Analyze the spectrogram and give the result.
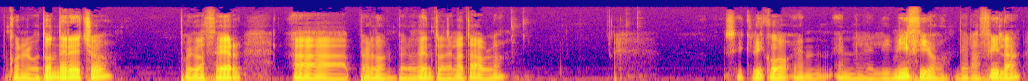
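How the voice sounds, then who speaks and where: A man walks through a software tutorial at a computer, thinking aloud and filling pauses with "eh" and "¿vale?". His voice is mid-pitched and recorded dry and close, with no room sound. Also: no room sound. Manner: thinks aloud with frequent fillers and rhetorical "¿vale?". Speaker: GIS instructor.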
